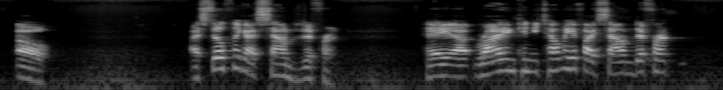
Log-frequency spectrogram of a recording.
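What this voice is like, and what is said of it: Slightly higher-pitched voice. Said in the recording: “your voice is a little bit higher”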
